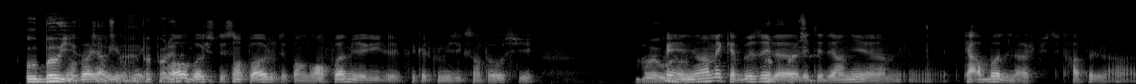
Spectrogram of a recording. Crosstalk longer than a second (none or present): present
